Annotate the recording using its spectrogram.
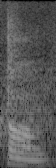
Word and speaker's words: Hum: And in Rinpoche's book, the last syllable he writes out in English, Hum, H-U-N. Usually it's H-U-M. It has a little delicate pronunciations that I've heard. But we're going to do like a Hum. Sometimes it's hung or whom. So Om Ah Hum. Like whom is going with you.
